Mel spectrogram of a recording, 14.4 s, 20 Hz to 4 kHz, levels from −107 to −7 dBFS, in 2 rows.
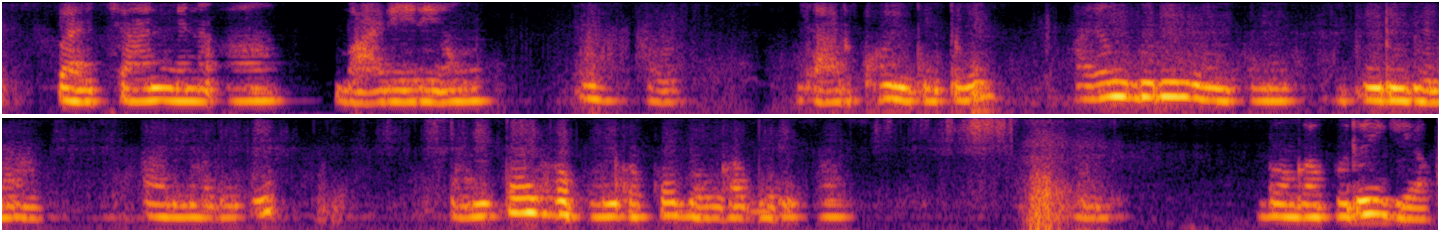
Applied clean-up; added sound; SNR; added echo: neural separator model SepFormer DNS4.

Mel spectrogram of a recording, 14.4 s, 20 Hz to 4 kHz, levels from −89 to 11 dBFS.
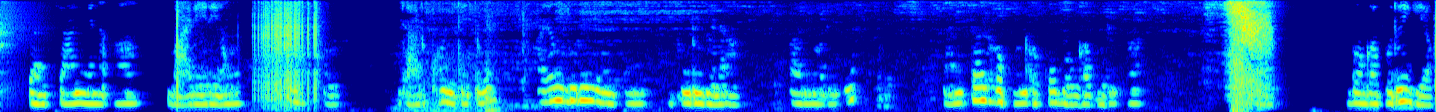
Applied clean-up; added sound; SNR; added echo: classical method WPE with log-MMSE.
